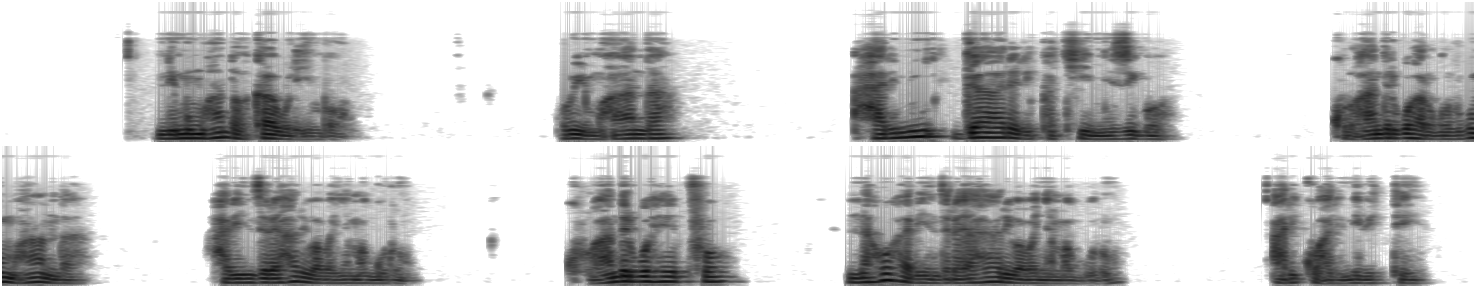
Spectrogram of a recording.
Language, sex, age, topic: Kinyarwanda, male, 36-49, government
